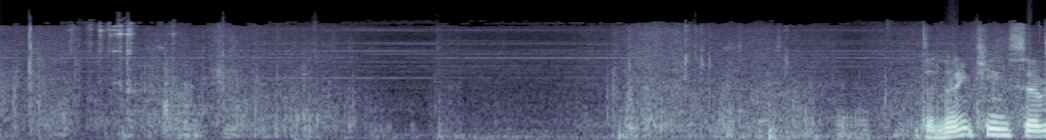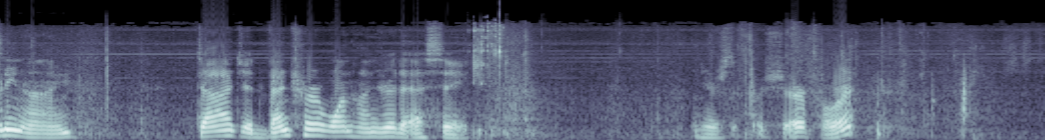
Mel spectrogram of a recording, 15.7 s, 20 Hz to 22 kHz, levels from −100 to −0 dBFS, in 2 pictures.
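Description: Hard clipping occurs at 7.09–8.10 s, 9.35–10.39 s, 10.86–11.19 s and 13.79–14.18 s. Peaks driven about 3 to 4 dB past a stage's limit are flattened, adding high harmonics heard as distortion.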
